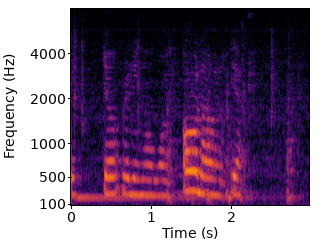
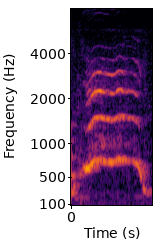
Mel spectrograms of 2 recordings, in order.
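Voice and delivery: goofy squeal, much higher; silly cheer. Real, not acted. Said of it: "I sound like a freaking idiot".

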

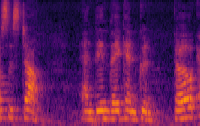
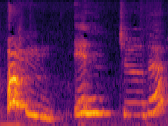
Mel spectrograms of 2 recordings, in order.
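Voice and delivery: excited; 7 semitones higher, 11 dB louder, much slower than usual. A narrator's reading. Wolf falls into pot.

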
